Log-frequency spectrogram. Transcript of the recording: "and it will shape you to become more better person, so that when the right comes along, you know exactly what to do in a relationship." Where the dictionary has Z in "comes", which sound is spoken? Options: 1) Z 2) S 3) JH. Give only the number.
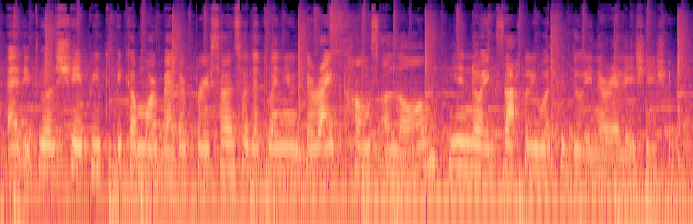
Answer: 2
